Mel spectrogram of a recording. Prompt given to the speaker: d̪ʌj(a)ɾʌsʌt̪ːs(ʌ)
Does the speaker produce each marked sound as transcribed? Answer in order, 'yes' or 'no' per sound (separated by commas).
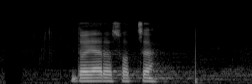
yes, no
